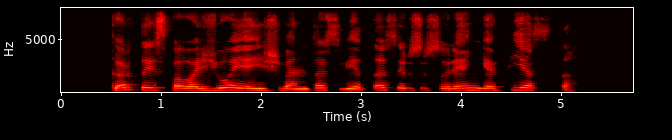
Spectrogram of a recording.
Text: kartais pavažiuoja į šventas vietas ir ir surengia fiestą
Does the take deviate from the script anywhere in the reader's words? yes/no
no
